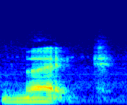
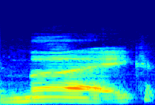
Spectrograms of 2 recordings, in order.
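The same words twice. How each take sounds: First: The vowel has a subtle uh before it. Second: The vowel has an exaggerated uh before it. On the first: The speaker calls it right. "there's a subtle uh that launches it off" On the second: The speaker calls it wrong. "you wouldn't say make"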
